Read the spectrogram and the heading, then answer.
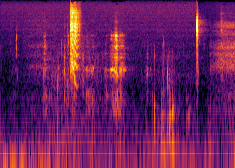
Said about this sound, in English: So, oh God, it's there's nothing I hate more than the sound of a fucking swallow through a straw. Good lord, that's enraging.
